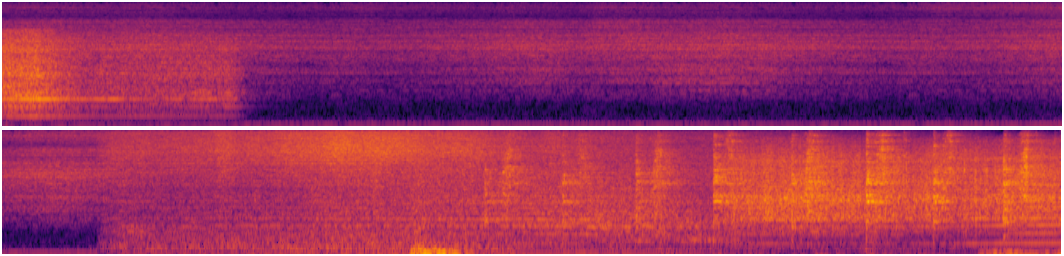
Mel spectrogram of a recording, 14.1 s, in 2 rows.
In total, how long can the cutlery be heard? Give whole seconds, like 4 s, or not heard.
4 s.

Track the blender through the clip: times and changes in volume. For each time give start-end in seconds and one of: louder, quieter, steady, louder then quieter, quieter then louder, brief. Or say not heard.
0.0-1.6 brief
9.1-14.0 louder.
